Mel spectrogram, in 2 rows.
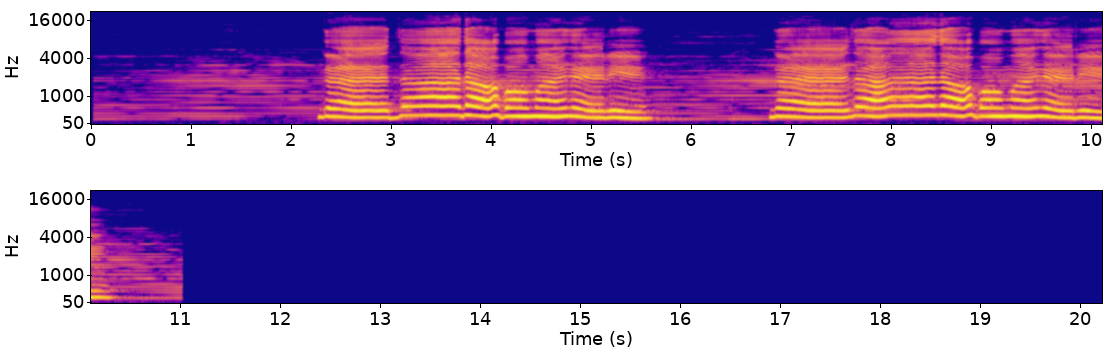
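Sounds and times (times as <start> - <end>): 
carnatic music in raga mohanakalyani: 0.0 - 11.1.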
